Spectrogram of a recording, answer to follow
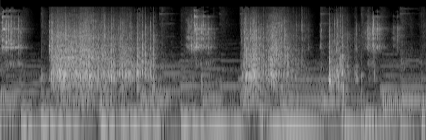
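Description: Ice cubes clattering and clinking in several bursts as a plastic scoop digs them out of a plastic tub and tips them into a rocks glass, the longest rattle about half a second to a second and a half in. Background music plays throughout.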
